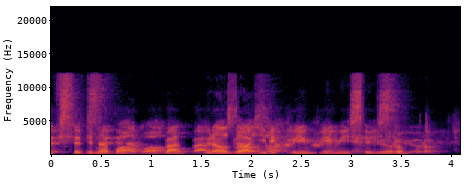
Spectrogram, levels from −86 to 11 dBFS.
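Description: Echo with no canceller runs through the whole recording: the far end's loudspeaker output reaches its microphone and nothing subtracts it. Every phrase of speech returns roughly a third of a second later, about 6 dB quieter, as a thinner shadow.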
